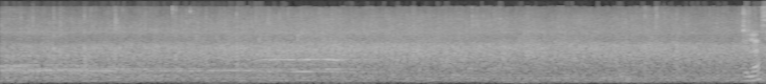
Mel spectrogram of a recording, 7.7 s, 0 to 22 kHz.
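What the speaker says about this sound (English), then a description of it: "So give a huge applause to Republica founder Markus Beckedahl." A conference crowd at re:publica 2023 in Berlin applauds as the founder is called to the main stage. The sustained, even clapping of a large hall holds for several seconds, heard from a distance and quiet overall, ending in a brief louder swell.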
